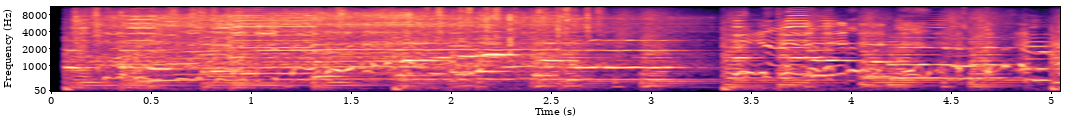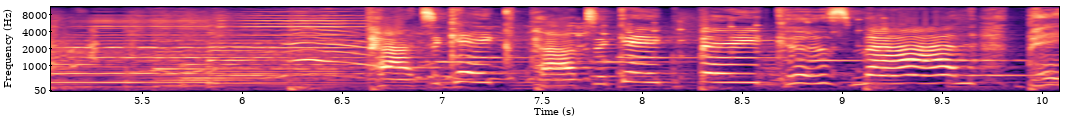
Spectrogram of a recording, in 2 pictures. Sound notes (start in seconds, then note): 3.7 laughter; 6.9 singing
